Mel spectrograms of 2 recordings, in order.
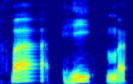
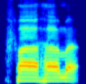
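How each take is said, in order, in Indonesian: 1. Konsonan tengah diikuti vokal i. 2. Konsonan tengah diikuti vokal a. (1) "harusnya fahima" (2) "Atau fahama"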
